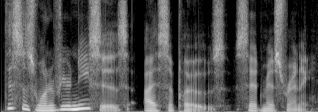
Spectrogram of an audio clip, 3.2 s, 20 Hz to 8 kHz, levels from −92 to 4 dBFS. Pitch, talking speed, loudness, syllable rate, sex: 190 Hz, 205 wpm, -17 LUFS, 5.4 syllables/s, female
